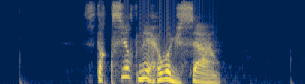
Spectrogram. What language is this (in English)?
Kabyle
